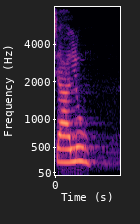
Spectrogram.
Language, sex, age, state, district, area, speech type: Sindhi, female, 30-45, Maharashtra, Thane, urban, read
